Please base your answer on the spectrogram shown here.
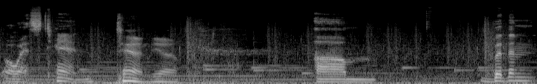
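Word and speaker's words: OS X: it as you know technically I think it was always supposed to be OS 10 10 yeah um but then they got up to OS 10 version 10 and now it's OS 10 10.10 and and it's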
